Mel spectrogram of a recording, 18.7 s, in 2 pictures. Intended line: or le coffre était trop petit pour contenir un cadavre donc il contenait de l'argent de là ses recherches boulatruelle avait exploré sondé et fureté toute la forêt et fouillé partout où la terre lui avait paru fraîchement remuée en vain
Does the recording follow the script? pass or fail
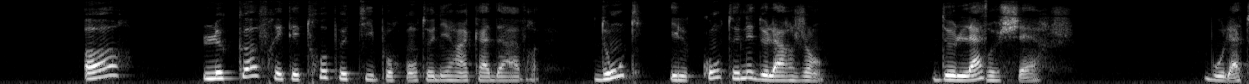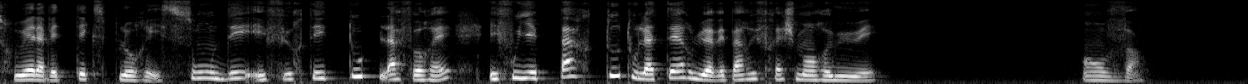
fail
